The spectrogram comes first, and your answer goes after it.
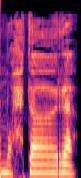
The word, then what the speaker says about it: محتارة: In the feminine, you would say أنا محتارة with the A sound in the end.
